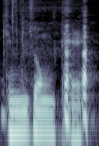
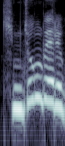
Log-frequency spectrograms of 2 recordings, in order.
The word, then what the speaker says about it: 김종대: 하필이면은 그 프로그램에 나갔을 때 김종대 전 의원뿐만이 아니라 네, 발음 조심하세요. 네. 김종대. 네, 김종대. 실제로 제가 누가 갑자기 저한테 김종배를 고발했대라고 얘기를 하는 거예요.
